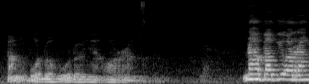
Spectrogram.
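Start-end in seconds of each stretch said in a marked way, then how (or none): none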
